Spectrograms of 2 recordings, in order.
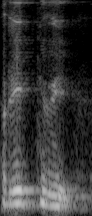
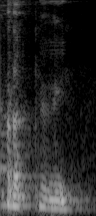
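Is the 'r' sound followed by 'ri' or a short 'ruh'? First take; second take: ri; ruh. First: The 'r' is said with an 'i' vowel. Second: The 'r' is said with a short 'uh' vowel. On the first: The speaker calls it right. "जैसे उच्चारण होता है" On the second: The speaker calls it wrong. "रह का उच्चारण करते हैं"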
